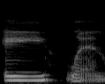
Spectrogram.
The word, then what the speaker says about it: Aline: It's pronounced A-Lin, like hey or day.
